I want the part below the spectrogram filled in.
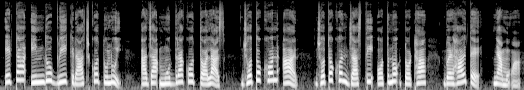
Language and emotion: Santali, neutral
